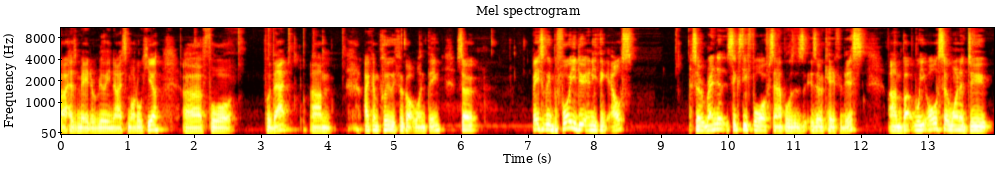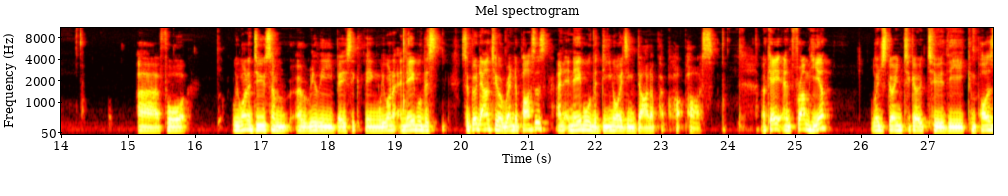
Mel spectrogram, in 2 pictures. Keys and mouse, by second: 2.0 n, 14.2 click, 19.1 drag.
